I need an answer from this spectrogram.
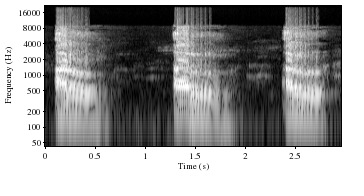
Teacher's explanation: जबान का हिस्सा बिल्कुल अनियाब को टच ना हो और बीच में हवा आ जाए तो वहां से हरफे रा का मखरज बनेगा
